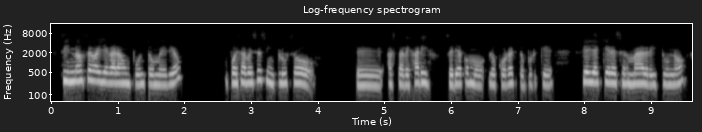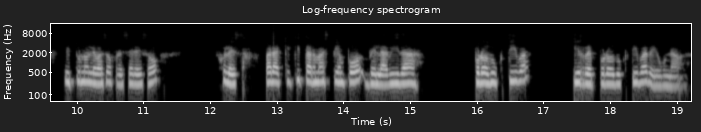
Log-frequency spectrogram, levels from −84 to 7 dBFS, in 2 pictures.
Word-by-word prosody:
si 265 -2 +4
no 260 +1 +5
se 285 +1 +3
va 265 - +6
a - - +4
llegar 235 -2 +4
a 225 - +4
un 225 -1 -1
punto 210 0 -3
medio, 210 +8 -1 0.7
pues 230 0 +2
a 235 - +6
veces 275 +5 -1
incluso, 225 -3 -1 0.6
eh, 195 -1 -3
hasta 215 -1 -2
dejar 230 +4 0
ir, 235 -2 +1 0.2
sería 220 +1 +1
como 215 -4 -3
lo 210 -1 -3
correcto, 210 0 -3
porque 210 -1 -7 0.4
si - - 0
ella 245 -1 +5
quiere 240 -2 +2
ser 220 0 -4
madre 220 -1 +3
y 205 - -6
tú 210 +1 -6
no, 220 +6 -2 0.3
y 245 -2 -2
tú 255 - -5
no 250 0 +2
le 235 -2 +2
vas 220 +1 +3
a 245 - 0
ofrecer 215 -1 -4
eso, 225 +5 -1 0.9
híjoles, 220 -6 +2 0.4
¿para 240 -1 +5
qué 250 +1 -10
quitar 255 -2 +2
más 245 +1 +1
tiempo 245 +1 +2
de 215 0 0
la 205 -1 +4
vida 225 0 +2 0.8
productiva, 240 +3 +2 0.7
y 240 - +3
reproductiva 220 +2 0
de 200 -6 -4
una 185 -2 -7
225 Hz, 165 wpm, -23 LUFS, 210-245 Hz, 0.9 s, va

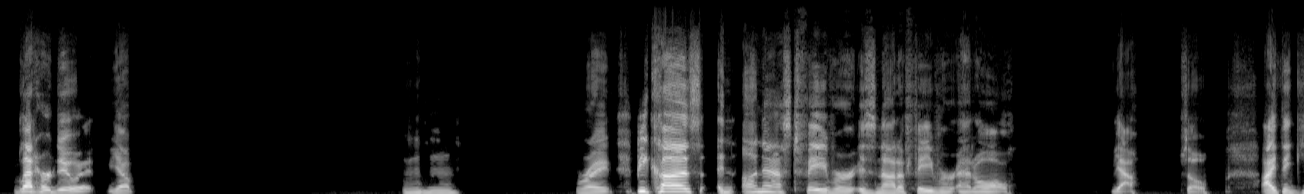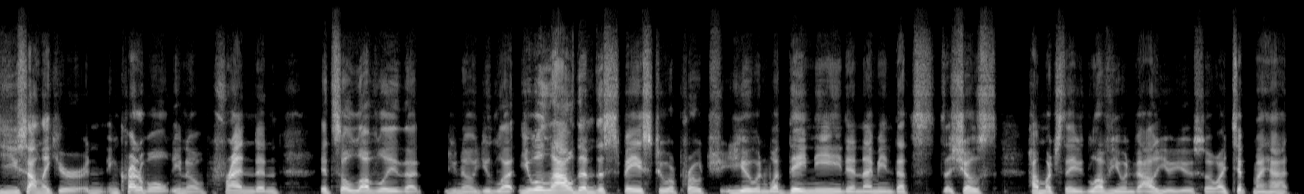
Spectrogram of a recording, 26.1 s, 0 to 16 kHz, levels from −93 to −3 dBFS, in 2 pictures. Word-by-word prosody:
Let 230 +2 +8
her 210 -2 +2
do 195 -4 +2
it, - - -3
yep. 165 +3 -4 2.7
Mhm. 170 -1 -7 1.2
Right, 150 -3 -1 0.2
because 255 -1 +9 0.2
an 200 -1 -3
unasked 215 -2 -1
favor 195 -7 0
is 155 0 -4
not 165 -2 0
a 145 - 0
favor 140 -4 -2
at 125 0 -4
all. 130 -7 -4 1.0
Yeah, - - -2 0.5
so - - -9 0.5
I 185 - +7
think 175 -6 -5
you 180 +1 -4
sound 175 +2 +2
like 160 -2 -3
you're 145 -4 -5
an 150 -1 -10
incredible, 155 - -1
you 155 0 -7
know, 130 -2 -9
friend, 165 -5 0
and 140 0 -5 0.4
it's 165 -3 -5
so 180 - 0
lovely 155 -2 0
that, 135 -2 -5 0.2
you 150 0 -11
know, 140 -2 -6
you 140 +2 -6
let 140 -1 -1
you 200 +3 +2
allow 195 -1 +7
them 185 0 +2
the 165 0 0
space 155 -1 0
to 155 -2 -3
approach 140 +1 -5
you 155 -1 0
and 140 0 -3
what 140 -1 -3
they 150 -2 +4
need, 150 -2 -2
and 135 0 -2
I 130 - 0
mean 135 -1 -4
that's 140 +1 -6
that 135 0 -5
shows 150 -3 -1 0.3
how 160 - 0
much 145 -2 -3
they 135 -3 -2
love 145 +2 -1
you 140 -3 -3
and 120 -2 -6
value 135 +3 -2
you, 120 0 -7
so 130 -1 -6
I 130 - -1
tip 195 +8 -3
my 120 - -3
hat. 130 +3 -5
150 Hz, 160 wpm, -23 LUFS, 140-175 Hz, 2.7 s, because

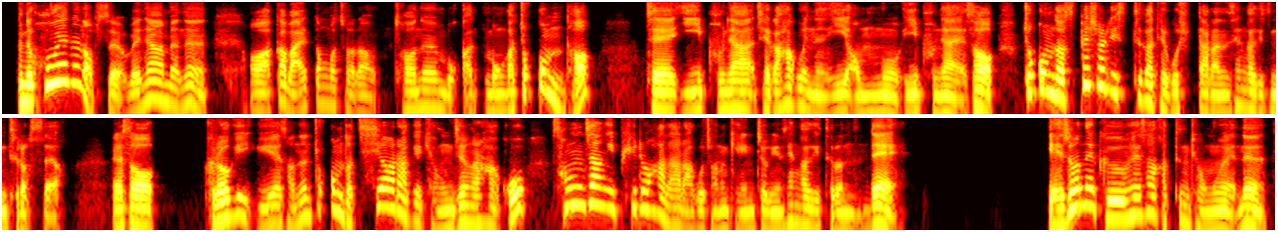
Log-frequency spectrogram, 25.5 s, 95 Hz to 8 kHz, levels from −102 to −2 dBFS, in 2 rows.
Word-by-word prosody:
근데 155 -1 +7
후회는 325 - +5
없어요. - - -2
왜냐하면은 145 - -2 0.4
어 110 0 +1
아까 155 +9 +1
말했던 140 +2 -3
것처럼 105 -8 -9 0.2
저는 120 +1 -5
뭐가 - - -7
뭔가 110 +1 -3
쪼끔 210 - +1
더 - - +5 0.5
'제 115 -1 +4
이 115 +1 -3
분야 115 0 0
제가 115 0 -2
하고 135 -1 -2
있는 100 -4 -6
이 105 +3 -3
업무 100 -1 -4
이 105 +1 -4
분야에서 100 -5 +3 0.3
쪼끔 225 +1 +5
더 190 - +9
스페셜리스트가 220 - +1
되고 115 -5 -4
싶다.'라는 105 -1 -5
생각이 115 -3 -6
좀 105 -2 -5
들었어요. - - -4 0.5
그래서 115 0 +6 0.5
'그러기 155 +4 +3
위해서는 125 +6 -5
쪼끔 205 +3 -4
더 145 - -2
치열하게 210 - 0
경쟁을 105 +5 -4
하고 125 - +3 0.2
성장이 255 -2 +1
필요하다.'라고 155 - -5
저는 100 +1 -10
개인적인 100 0 -7
생각이 120 -4 -6
들었는데 95 +5 +2 1.5
예전에 235 - +5
그 155 -5 +4
회사 175 +1 -2
같은 130 0 -11
경우에는 105 +1 -1
120 Hz, 305 characters per minute, -23 LUFS, 105-170 Hz, 1.5 s, 더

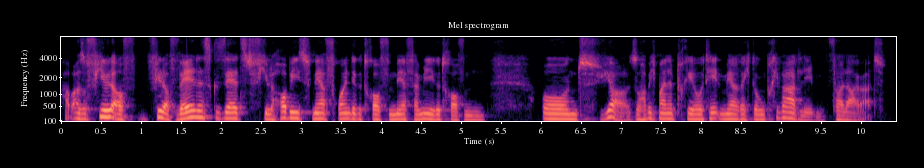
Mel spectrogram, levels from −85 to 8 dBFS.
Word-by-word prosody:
Habe 150 - -7
also 140 -1 -1
viel 190 +7 +5
auf 130 -8 +1
viel 175 +4 +3
auf 125 - -2
Wellness 175 +4 +5
gesetzt, 155 -1 0
viel 135 -1 -4
Hobbys, 160 -2 +2
mehr 145 0 +2
Freunde 145 0 -1
getroffen, 130 -1 -2
mehr 130 -1 0
Familie 130 0 -1
getroffen. 110 -3 -5 0.7
Und 130 -3 +1
ja, 125 - 0
so 115 +5 -6
habe 130 +5 -3
ich 145 - -14
meine 145 -1 0
Prioritäten 135 +1 -3
mehr 135 -1 0
Richtung 130 -1 -4
Privatleben 120 - -4
verlagert. 110 -2 -8
135 Hz, 155 wpm, -21 LUFS, 125-150 Hz, 0.7 s, viel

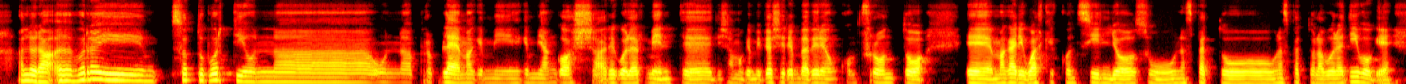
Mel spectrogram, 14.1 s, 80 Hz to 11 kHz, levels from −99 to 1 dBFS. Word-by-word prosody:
Allora, 175 -5 +4
ehm, 185 0 +4
vorrei 195 -5 +3
sottoporti 195 -1 -1
un 155 0 -2
un 145 -2 -3
problema, 135 -3 +2
che 130 0 -9
mi 125 -1 -10
che 130 - -9
mi 130 0 -8
angoscia 130 0 -1
regolarmente, 120 -2 0
diciamo 120 +1 -12
che 125 - -5
mi 120 0 -7
piacerebbe 130 -1 -1
avere 125 +1 +2
un 120 +1 -6
confronto, 125 -2 -1 0.4
e 120 -2 +5
magari 130 +2 +3
qualche 125 +2 0
consiglio, 125 -2 -1
su 120 +2 -10
un 115 +2 -3
aspetto 120 -2 -1
un 120 - -4
aspetto 130 0 -8
lavorativo 125 +5 +1
che, - - -2
130 Hz, 130 wpm, -23 LUFS, 125-145 Hz, 0.4 s, e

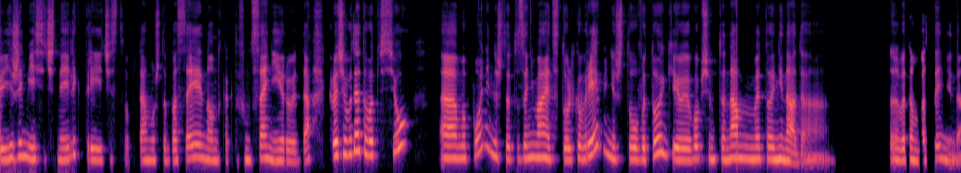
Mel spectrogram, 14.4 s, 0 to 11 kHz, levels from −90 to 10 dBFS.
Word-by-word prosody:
ежемесячные, 190 -4 -1
электричество, 180 -8 -6
потому 175 0 -2
что 175 0 -8
бассейн, 195 +4 0
он 170 -1 -2
как-то 160 -2 -15
функционирует, 170 -3 -1
да. - - 0 0.3
Короче, 240 +3 +5
вот 260 +4 0
это 315 -3 +4
вот 245 0 +3
всё. 295 +5 -3 0.7
Э, 200 0 +6
мы 200 0 0
поняли, 270 - -3
что 210 -2 -3
это 190 0 -10
занимает 205 -1 +2
столько 180 0 -1
времени, 250 - +1
что 190 0 -1
в 185 0 -2
итоге, 190 -5 +2
в 180 - -7
общем-то, 190 -1 -2
нам 200 -1 +3
это 190 0 0
не 190 +1 +4
надо, 140 -6 +2 1.3
в 175 -1 -1
этом 180 -1 +1
бассейне, 175 +2 -4
да. 180 - -6
190 Hz, 145 wpm, -25 LUFS, 180-210 Hz, 1.3 s, Э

